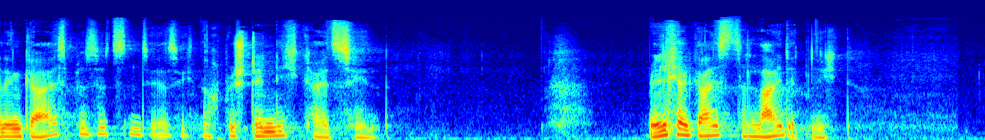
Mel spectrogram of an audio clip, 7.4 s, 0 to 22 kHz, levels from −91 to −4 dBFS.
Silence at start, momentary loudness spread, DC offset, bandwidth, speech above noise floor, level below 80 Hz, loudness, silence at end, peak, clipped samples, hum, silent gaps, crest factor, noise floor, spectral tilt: 0 s; 18 LU; under 0.1%; 13.5 kHz; 35 dB; -48 dBFS; -26 LUFS; 1.15 s; -8 dBFS; under 0.1%; none; none; 20 dB; -60 dBFS; -5 dB/octave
